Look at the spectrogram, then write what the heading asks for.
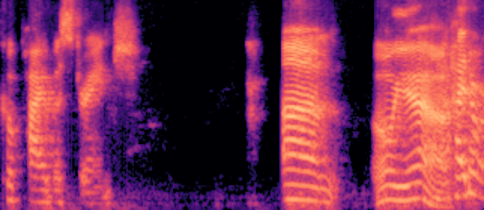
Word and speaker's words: copaiba: No, that's what she was pronouncing it, like Copaiba. Copaiba.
